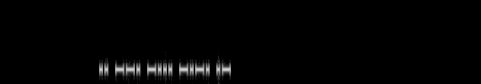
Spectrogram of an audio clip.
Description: Morse code, heard as a keyed tone, about 44 wpm, 700 Hz. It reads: IGBCA
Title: Code Groups - 5 Letters - 45wpm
